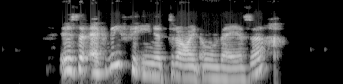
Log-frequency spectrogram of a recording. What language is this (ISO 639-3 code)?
fry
